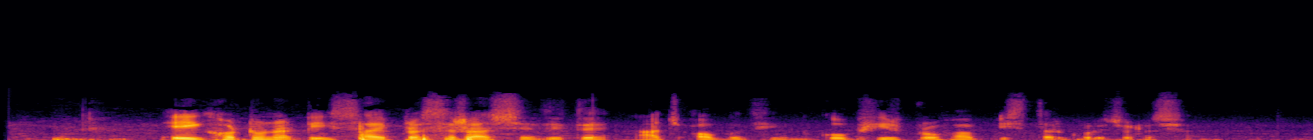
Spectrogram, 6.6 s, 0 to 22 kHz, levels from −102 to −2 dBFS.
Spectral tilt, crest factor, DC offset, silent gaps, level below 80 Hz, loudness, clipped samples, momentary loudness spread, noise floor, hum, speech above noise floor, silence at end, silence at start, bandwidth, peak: -8.5 dB/octave; 22 dB; under 0.1%; none; -48 dBFS; -23 LUFS; under 0.1%; 19 LU; -43 dBFS; none; 20 dB; 0.7 s; 0.25 s; 6.6 kHz; -2 dBFS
